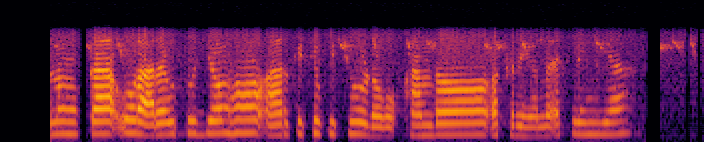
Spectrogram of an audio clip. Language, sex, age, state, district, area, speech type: Santali, female, 45-60, Jharkhand, Seraikela Kharsawan, rural, conversation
